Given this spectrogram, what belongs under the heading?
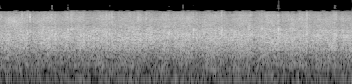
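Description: An audience applauds a poet at a poetry recital, loud dense clapping that holds steady throughout with no voices over it.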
